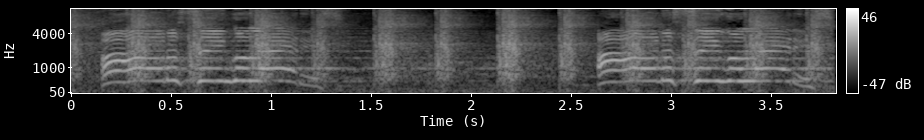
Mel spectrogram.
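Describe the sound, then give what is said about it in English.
Steady, rhythmic hand claps drive a lively, loud gospel-style church beat, made as a sanctified, Southern-style beat, with a bending melodic line sounding over the claps. “I'm thinking about like to me, it's a church beat.”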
